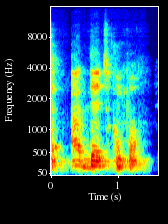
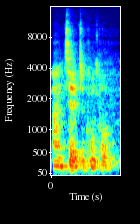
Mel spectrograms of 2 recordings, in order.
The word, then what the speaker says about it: Antetokounmpo: The Nigerian way, you gotta say with the D, so it's Antetokounmpo. But in the Greek way, you say with the NT, like Antetokounmpo.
